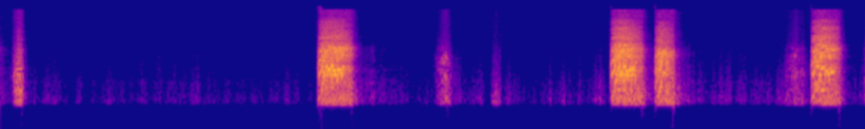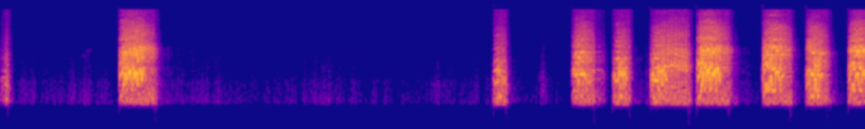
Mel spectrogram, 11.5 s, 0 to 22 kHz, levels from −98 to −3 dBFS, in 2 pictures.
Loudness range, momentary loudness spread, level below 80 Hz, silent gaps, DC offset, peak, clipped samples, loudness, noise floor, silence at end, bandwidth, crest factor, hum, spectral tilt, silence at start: 7 LU; 16 LU; under -90 dBFS; none; under 0.1%; -2 dBFS; under 0.1%; -18 LUFS; -85 dBFS; 0 s; 16 kHz; 24 dB; none; 12.5 dB/octave; 0.1 s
